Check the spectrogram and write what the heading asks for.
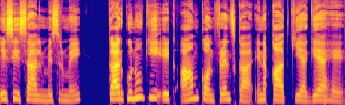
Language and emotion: Urdu, neutral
